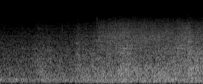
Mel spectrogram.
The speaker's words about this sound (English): This is Ukraine's biggest port in the city of Odessa on the Black Sea.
